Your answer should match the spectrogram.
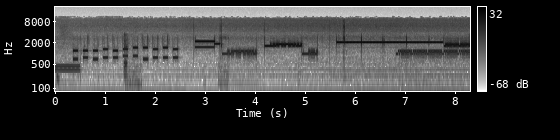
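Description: A dial-up modem connecting: a quick run of touch-tone dialing beeps, then a sequence of steady electronic handshake tones, fairly loud, with no voices.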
